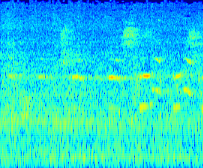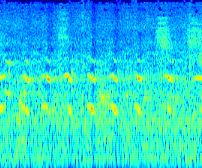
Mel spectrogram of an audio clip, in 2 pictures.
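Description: A train approaching the platform, a steady low rumble under the station's hum. Over it comes a held high tone, then from about two seconds in a run of short, high, downward-bending honks, about three a second, which are the loudest thing heard.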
